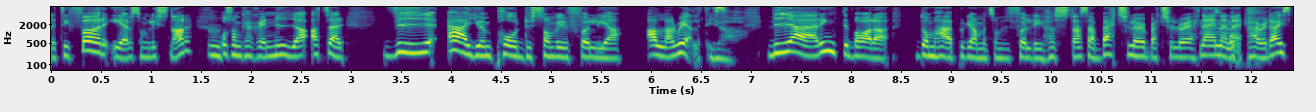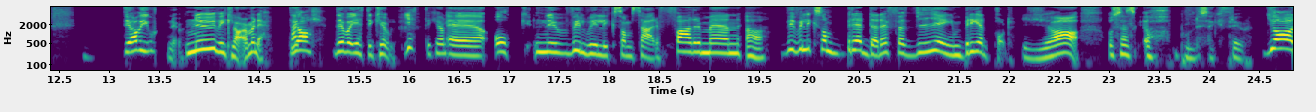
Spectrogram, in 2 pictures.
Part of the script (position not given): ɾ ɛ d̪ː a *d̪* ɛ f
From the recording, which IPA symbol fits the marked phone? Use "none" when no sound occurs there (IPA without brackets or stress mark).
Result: d̪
